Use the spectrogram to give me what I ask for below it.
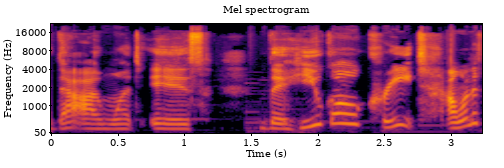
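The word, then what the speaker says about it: Hugo Kreit: And another piece of jewelry that I want is the Hugo Crete. I want to say his name. Hugo Crite. K R E I T.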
